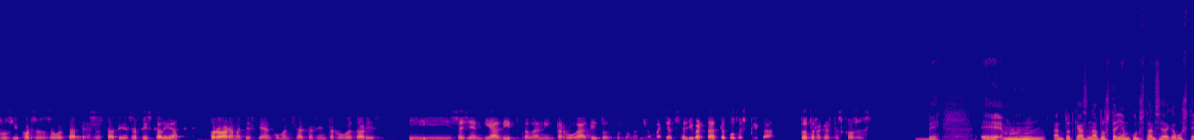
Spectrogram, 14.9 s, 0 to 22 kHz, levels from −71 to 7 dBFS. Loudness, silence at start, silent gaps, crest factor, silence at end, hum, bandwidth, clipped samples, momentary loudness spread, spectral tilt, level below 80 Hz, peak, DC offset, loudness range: -27 LUFS; 0 s; none; 22 dB; 0 s; none; 13.5 kHz; under 0.1%; 14 LU; -7 dB/octave; -64 dBFS; -6 dBFS; under 0.1%; 5 LU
